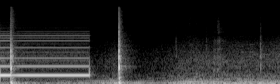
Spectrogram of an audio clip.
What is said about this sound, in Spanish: Bueno, entonces tenemos dos, con dos golpes en la mesa.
